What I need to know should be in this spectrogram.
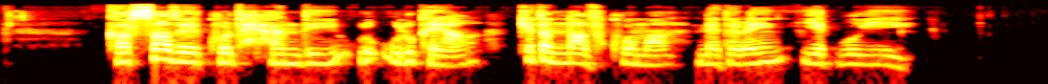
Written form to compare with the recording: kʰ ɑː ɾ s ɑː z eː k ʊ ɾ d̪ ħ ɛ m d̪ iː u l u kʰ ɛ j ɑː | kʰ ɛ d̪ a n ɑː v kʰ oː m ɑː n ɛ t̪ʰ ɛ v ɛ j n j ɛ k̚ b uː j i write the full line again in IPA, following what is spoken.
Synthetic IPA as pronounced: kʰ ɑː ɾ s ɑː z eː kʰ ʊ ɾ d̪ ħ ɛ m d̪ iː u l u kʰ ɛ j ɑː | kʰ ɛ t̪ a n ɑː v kʰ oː m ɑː n ɛ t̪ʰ ɛ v ɛ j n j ɛ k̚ b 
